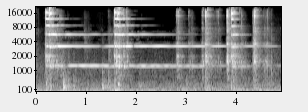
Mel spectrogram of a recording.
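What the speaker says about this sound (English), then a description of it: "Here's my brass bell." A bright brass bell on an old bicycle rings repeatedly in short metallic dings, close and clear, with no voices.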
